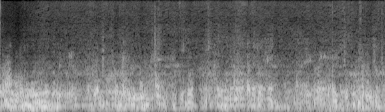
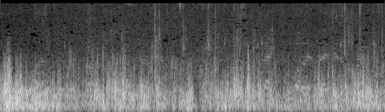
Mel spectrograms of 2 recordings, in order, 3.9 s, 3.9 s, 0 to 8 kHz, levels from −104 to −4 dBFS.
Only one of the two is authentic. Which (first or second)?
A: second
